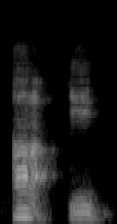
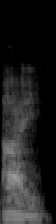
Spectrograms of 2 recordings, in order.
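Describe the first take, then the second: First: The two vowels are said separately, one by one. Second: The two vowels glide together into one sound. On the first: The letters are split so each one is heard clearly. "I intentionally uh, split the letters" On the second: This is how the word is normally said. "it's actually I"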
